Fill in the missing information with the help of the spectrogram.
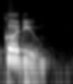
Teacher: ક ઉપર કઈ જ ભાર આવતો નથી એટલે એ લઘુ જ રહે છે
